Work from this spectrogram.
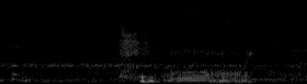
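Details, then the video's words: Sleeping female Dachshund, dreaming, snoring: breathy, noisy rasps swell from about a second in, with a louder rough breath midway and a softer drawn-out exhale after, over a steady faint background hum. "SNORING DOGGY!!!!"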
